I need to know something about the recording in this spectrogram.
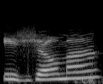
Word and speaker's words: Ijeoma: to pronounce it incorrectly it's idoma it's ijoma kind of with a soft j a luo is i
